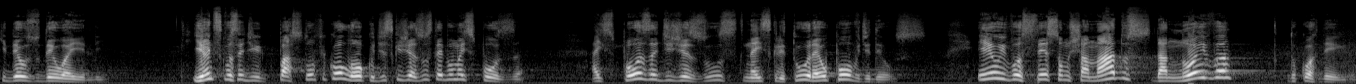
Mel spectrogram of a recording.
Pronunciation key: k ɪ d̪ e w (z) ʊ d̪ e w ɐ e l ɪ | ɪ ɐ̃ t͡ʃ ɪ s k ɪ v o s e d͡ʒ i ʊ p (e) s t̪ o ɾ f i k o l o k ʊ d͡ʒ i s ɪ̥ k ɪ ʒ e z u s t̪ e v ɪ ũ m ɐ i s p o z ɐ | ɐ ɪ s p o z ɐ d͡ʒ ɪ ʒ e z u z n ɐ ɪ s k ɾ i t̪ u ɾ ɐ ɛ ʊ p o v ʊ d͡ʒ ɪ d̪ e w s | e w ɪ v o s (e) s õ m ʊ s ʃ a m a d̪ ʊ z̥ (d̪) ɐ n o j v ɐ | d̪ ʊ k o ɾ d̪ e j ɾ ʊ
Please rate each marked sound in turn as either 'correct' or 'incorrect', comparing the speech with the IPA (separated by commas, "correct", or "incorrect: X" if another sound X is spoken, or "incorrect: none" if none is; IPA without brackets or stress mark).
correct, incorrect: a, correct, correct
